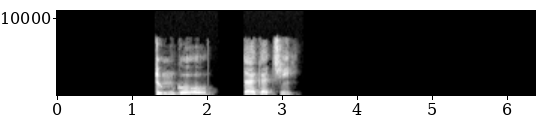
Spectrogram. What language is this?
Tepeuxila Cuicatec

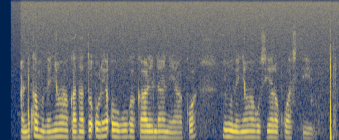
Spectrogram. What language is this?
Kikuyu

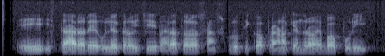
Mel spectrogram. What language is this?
Odia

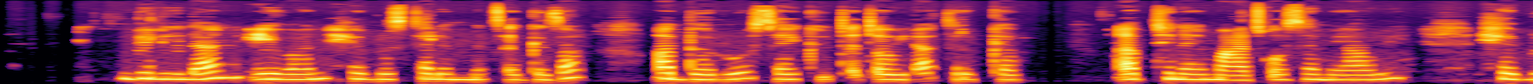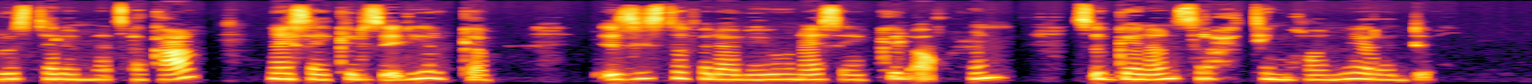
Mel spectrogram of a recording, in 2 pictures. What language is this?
Tigrinya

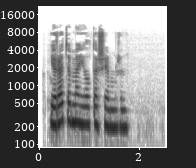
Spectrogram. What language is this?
Mari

